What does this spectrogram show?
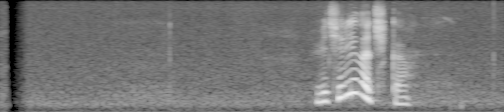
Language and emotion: Russian, positive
